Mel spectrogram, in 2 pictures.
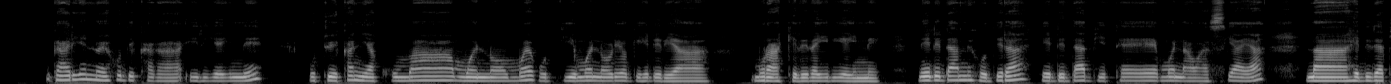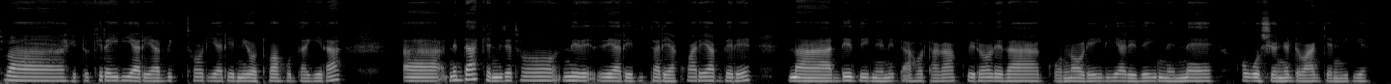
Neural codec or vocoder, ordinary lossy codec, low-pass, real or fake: none; none; none; real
